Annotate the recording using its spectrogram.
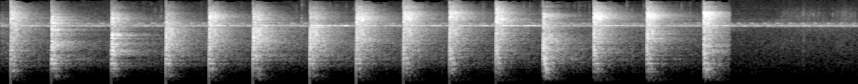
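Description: A hammer strikes a nail into a wooden pole in quick, steady blows.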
